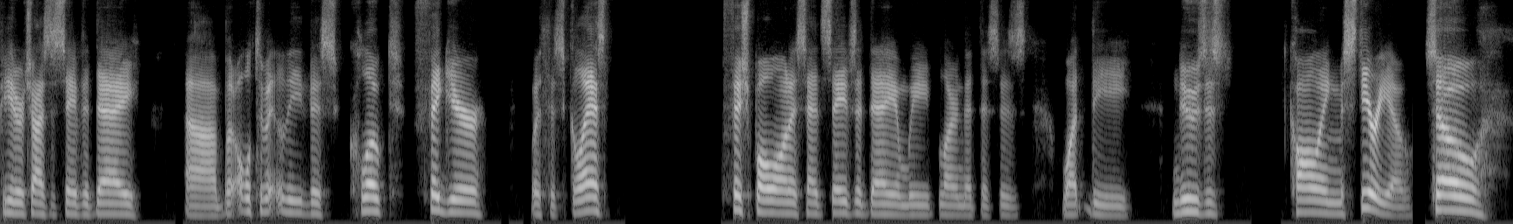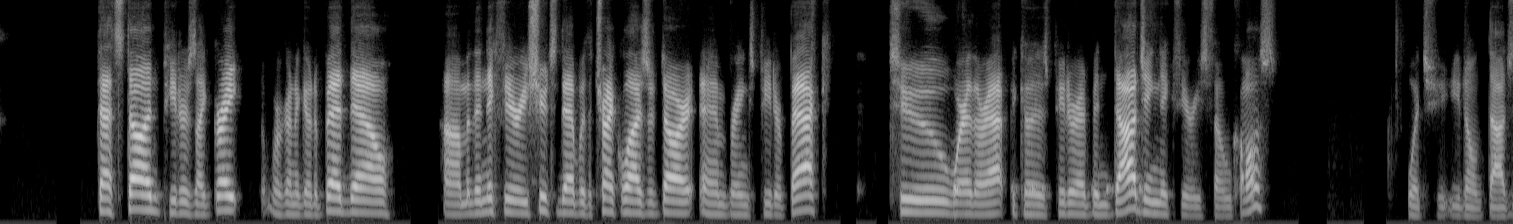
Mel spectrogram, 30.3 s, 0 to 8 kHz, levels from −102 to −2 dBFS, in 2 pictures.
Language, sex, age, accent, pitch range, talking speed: English, male, 30-49, American, 130-165 Hz, 155 wpm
